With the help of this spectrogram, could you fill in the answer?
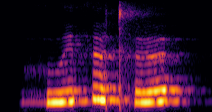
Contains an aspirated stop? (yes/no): yes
